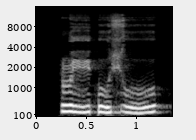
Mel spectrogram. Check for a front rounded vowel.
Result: present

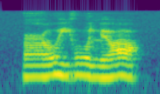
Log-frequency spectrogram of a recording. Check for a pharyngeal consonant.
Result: present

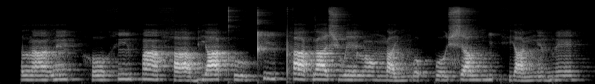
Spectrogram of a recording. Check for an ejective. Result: absent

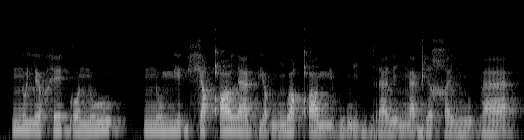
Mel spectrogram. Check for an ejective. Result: present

